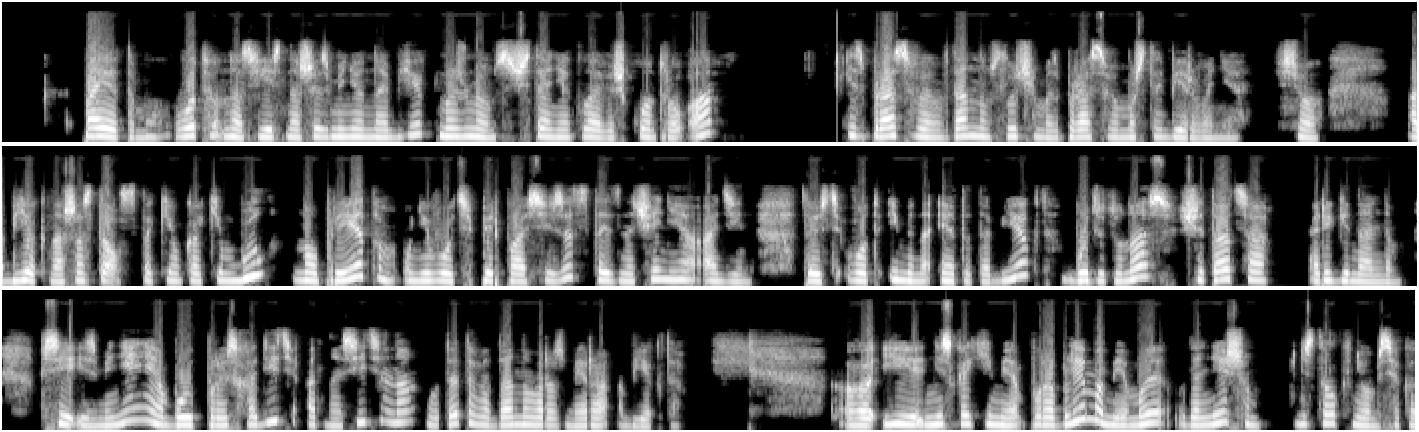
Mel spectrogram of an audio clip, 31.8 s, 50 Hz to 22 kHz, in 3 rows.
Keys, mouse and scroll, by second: 5.0 ctrl+a, 16.8-19.3 middle drag, 21.0-23.9 middle drag, 26.1-27.9 middle drag, 29.1-31.2 middle drag.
